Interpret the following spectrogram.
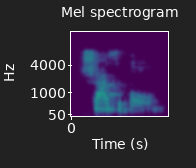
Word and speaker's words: chasuble: Chasable? Yes. Can I have all the information, please? Yes. The word can be pronounced chasable.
